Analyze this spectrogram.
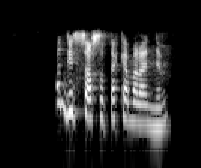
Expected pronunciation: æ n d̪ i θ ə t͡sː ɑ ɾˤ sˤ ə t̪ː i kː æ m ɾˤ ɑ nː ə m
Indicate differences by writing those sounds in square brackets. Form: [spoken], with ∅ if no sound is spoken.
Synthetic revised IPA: æ n d̪ i θ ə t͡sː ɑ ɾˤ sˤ ə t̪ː [æ] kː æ m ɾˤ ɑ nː ə m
